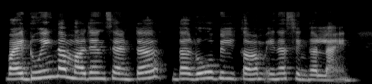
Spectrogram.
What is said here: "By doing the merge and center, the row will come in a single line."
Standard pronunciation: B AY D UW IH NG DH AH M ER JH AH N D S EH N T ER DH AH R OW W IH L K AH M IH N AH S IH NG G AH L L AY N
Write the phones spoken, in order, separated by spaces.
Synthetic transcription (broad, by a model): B AY D UW IH NG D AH M ER JH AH N S EH N T ER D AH R OW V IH L K AH M IH N AH S IH NG G AH L L AY N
